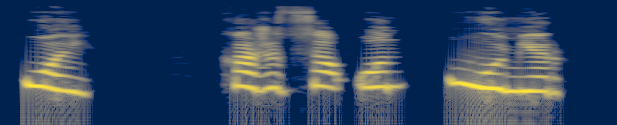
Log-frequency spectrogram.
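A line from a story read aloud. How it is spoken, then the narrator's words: Upset sob. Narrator (Russian): огорченно всхлипнула принцесса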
